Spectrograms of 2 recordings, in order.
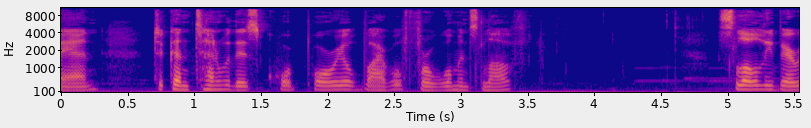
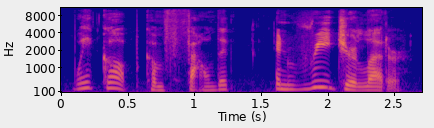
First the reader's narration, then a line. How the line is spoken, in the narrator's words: In a frenzy of impatience, I exclaimed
